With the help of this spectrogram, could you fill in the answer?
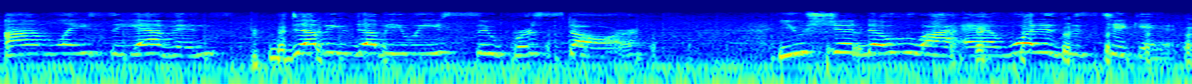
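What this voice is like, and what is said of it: Imitated Lacey Evans character accent. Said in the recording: “in her accent, she says it... In her character accent... But way more dramatic and kind of nasty”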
